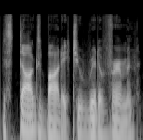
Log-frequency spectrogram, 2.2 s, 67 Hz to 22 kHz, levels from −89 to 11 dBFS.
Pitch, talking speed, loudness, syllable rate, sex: 80 Hz, 165 wpm, -19 LUFS, 4.8 syllables/s, male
